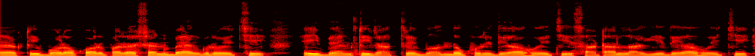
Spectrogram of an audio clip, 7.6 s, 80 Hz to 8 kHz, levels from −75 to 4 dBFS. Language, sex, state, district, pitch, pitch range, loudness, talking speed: Bengali, male, West Bengal, Paschim Medinipur, 140 Hz, 135-145 Hz, -25 LUFS, 145 wpm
